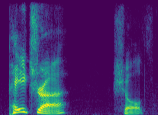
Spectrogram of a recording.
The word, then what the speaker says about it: Petra Schulz: to welcome our guest to the program tonight, Patra Schultz. Look what I did there. I got the name right. I had to write it down phonetically. You did well. Pedra Schultz, co-founder of um the organization Moms Stop the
